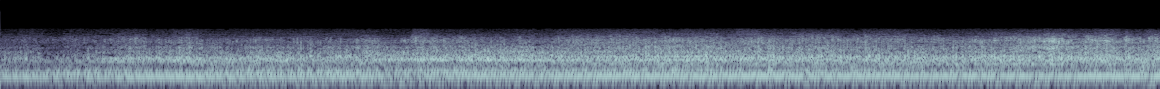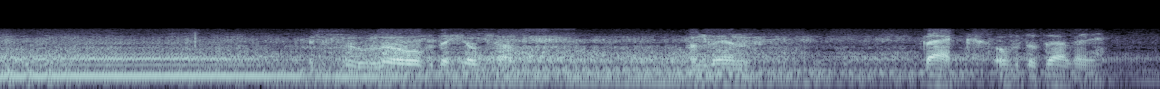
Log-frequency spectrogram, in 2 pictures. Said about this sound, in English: Low down in the south, a monoplane was climbing into the heavens. I was as certain as if I'd been told that that aeroplane was looking for me.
